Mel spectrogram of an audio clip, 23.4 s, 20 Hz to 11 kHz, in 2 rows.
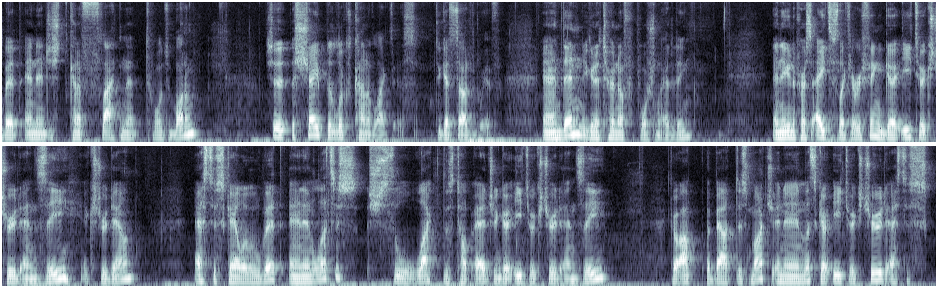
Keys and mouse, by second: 0.6 g, 1.9 click, 2.5 click, 2.7 g, 3.4 click, 4.1 g, 5.0 click, 6.3 middle click, 7.6 click, 8.3 middle click, 9.9 a, 10.9 e, 11.5 z, 13.0 click, 13.3 s, 14.9 middle click, 15.4 alt+a, 16.6 alt+shift+click, 16.9 middle click, 17.7 e, 18.2 z, 20.7 click, 20.9 middle click, 21.8 e, 22.2 s.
